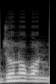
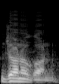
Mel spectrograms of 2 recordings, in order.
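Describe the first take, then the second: First: জনগণ mispronounced "jonogon" with rounded o; wrong o vowel. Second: জনগণ as "jɔnogɔn", open first vowel; unchanged open vowel. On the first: Teacher rejecting a form for students, o-vowel জনগণ. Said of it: "বলি না". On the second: Teacher giving the correct example, open-vowel জনগণ. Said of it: "অ এর উচ্চারণ অবিকৃত". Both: Shown as a demonstration.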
